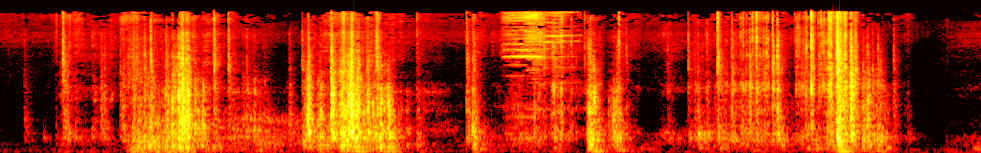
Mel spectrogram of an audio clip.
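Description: Plastic body and clear canopy of an Action Man Silver Speeder toy car being handled: irregular rubbing and knocking in several bursts, with a sharp knock near the end.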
